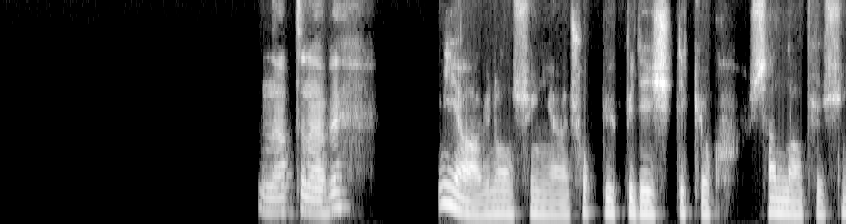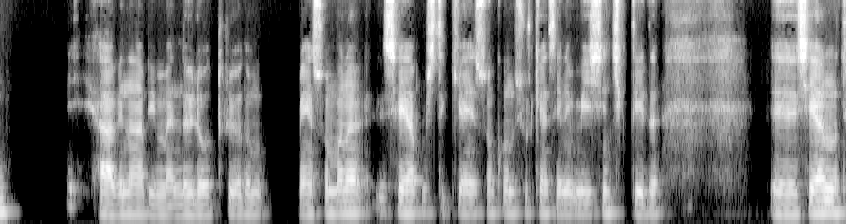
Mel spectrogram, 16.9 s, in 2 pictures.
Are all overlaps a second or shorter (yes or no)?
yes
